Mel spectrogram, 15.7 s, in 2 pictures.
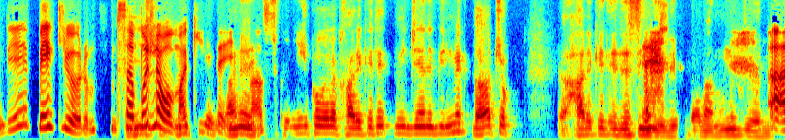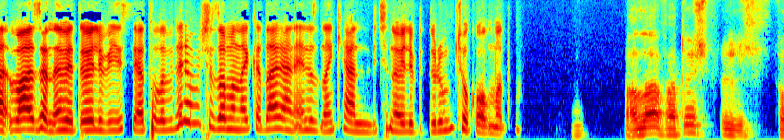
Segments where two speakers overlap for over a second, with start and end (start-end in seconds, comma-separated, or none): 1.2-2.9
